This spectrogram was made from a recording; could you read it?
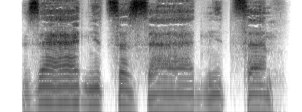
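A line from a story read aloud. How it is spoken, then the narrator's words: Nervous singsong. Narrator (Russian): нараспев и очень нервно повторил Фирсов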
